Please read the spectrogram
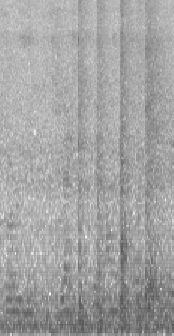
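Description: Gloved punches landing on hand-held pads: a quick combination of three or four hits in the second half, over a steady low rumble of gym fans.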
